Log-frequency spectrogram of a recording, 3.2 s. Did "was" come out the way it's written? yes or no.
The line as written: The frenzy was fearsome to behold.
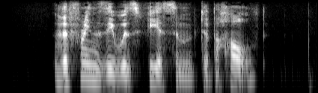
yes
